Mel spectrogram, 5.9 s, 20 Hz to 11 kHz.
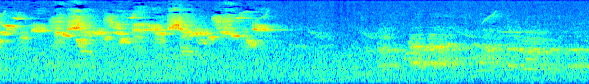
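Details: Streak-eared bulbul, a very common resident, recorded in Ubon Ratchathani, Thailand, on 4 February 2020: a burst of loud, bubbly chirped notes for about three seconds, then fainter warbling calls against background hiss.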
